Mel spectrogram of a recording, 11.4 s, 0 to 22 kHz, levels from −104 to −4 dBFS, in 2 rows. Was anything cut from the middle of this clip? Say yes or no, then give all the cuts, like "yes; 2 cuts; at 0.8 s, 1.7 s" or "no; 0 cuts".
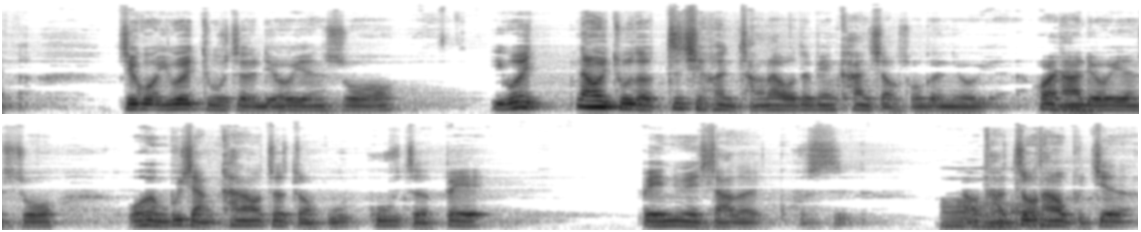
no; 0 cuts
